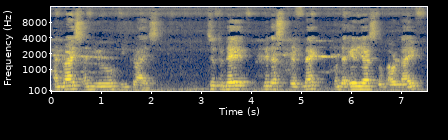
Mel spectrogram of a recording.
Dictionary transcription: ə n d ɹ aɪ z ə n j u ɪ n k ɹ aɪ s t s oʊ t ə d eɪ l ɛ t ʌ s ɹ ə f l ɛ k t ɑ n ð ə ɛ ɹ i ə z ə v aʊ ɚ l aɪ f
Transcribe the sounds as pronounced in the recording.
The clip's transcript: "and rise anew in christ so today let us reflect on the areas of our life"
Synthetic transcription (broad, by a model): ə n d ɹ aɪ s ə n j u ɪ n k ɹ aɪ s t s oʊ t ə d eɪ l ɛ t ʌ s ɹ ə f l ɛ k t ɑ n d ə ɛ ɹ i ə s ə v aʊ ɚ l aɪ f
